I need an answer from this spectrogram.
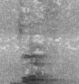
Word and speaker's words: was: आज का स्टार्टिंग हम लोग करेंगे was और was और was। तो ध्यान दीजिए, ये जो अभी मैंने प्रोनाउंस किया was, ये एक्चुअली प्रोनाउंस होगा was। एक्चुअली में ये प्रोनाउंस होगा was। ये हम लोग जनरल मिस्टेक करते हैं, ठीक है।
